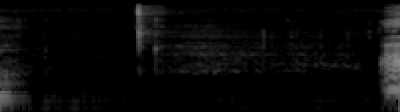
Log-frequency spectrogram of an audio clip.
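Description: A single short, sharp click a little under a second in, between a man's words.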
